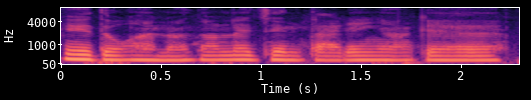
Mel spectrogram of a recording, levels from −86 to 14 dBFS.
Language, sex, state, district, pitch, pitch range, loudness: Chakma, female, Tripura, Dhalai, 180 Hz, 175-185 Hz, -16 LUFS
